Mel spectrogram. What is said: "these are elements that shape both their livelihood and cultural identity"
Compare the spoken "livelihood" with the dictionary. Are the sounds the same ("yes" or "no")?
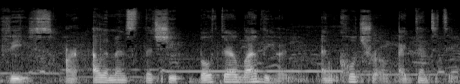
yes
